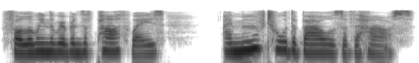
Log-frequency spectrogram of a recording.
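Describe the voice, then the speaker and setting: A woman's voice: medium pitch, fairly even intonation, normal speed, no echo. Woman narrating fiction, dry muffled sound. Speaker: audiobook narrator. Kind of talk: scripted first-person fiction narration.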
